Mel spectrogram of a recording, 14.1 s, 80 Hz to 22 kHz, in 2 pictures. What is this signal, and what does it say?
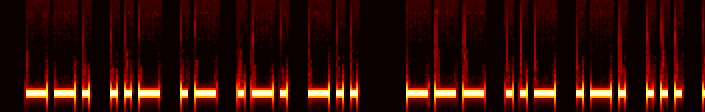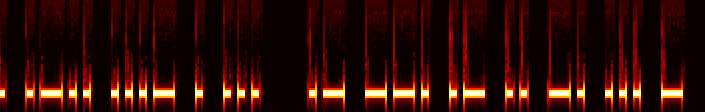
Morse code, heard as a keyed tone, about 17 wpm, 700 Hz. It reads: GUARD OURSELVES AGAINST
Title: Sentences from Top 1600 Words 17wpm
